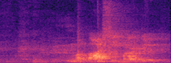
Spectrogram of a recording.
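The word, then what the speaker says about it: Labashi-Marduk: I would rather pronounce this Labashi Marduk, or Laboros Sorkod is his name.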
